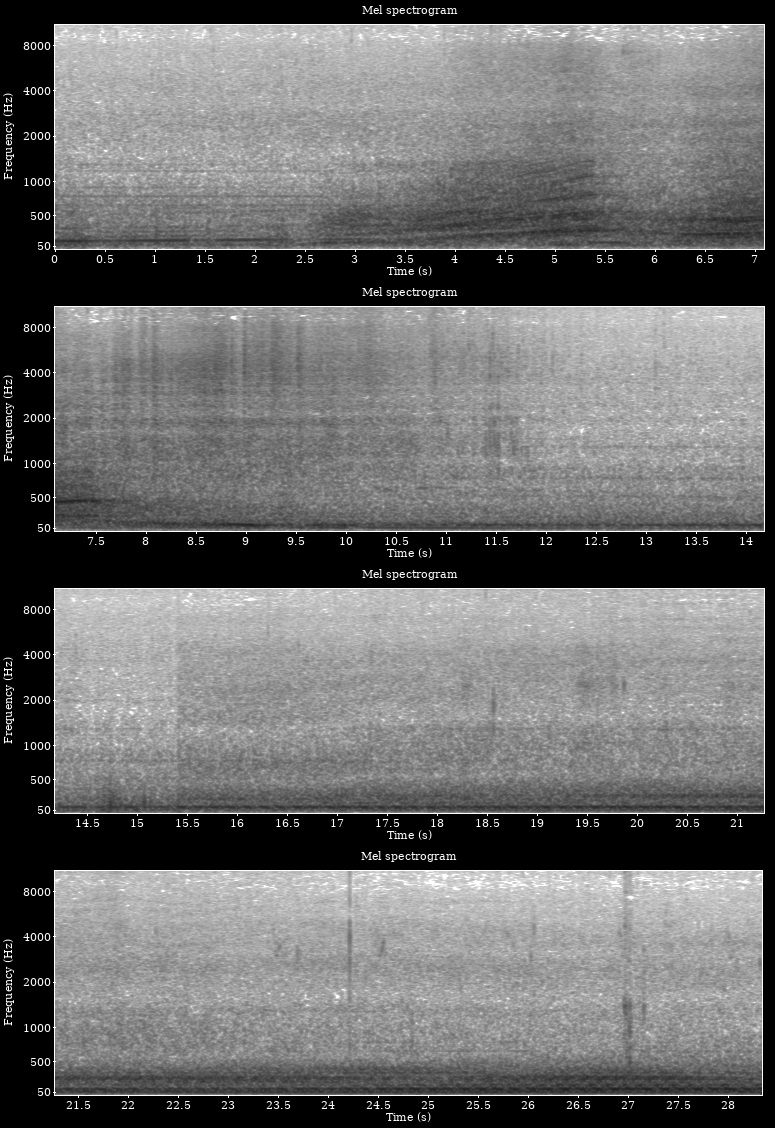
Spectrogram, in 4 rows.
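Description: Tuned 2015 Ford Mustang GT's 5.0-litre V8 revving in rising and falling sweeps as the car arrives, then settling into a low, pulsing idle rumble that grows louder near the end, heard close to the exhaust tips.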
